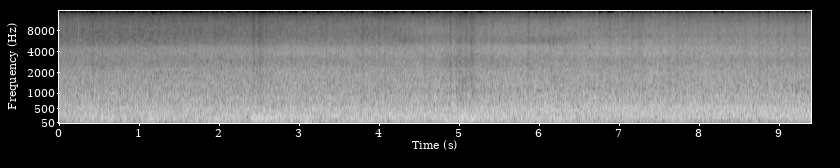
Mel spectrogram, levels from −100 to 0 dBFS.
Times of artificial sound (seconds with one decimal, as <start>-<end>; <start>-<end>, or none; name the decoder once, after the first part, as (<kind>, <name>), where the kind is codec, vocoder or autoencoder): 7.4-8.0 (vocoder, BigVGAN v2)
